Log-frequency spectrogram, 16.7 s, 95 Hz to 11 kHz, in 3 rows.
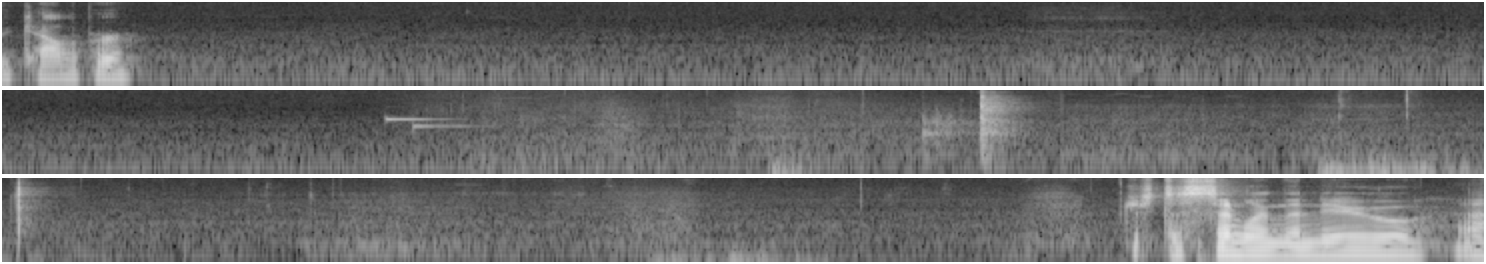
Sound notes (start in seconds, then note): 3.9 camera off ding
